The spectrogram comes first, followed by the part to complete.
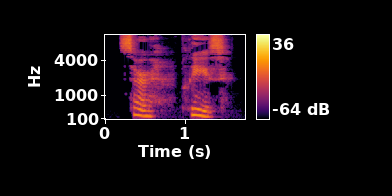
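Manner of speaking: gasping words, gasped out. Narrator voicing Merlin as Uther touches him, gasped out. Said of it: "Merlin gasps out".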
